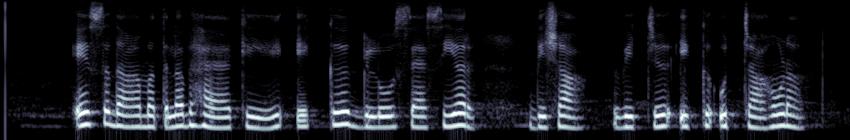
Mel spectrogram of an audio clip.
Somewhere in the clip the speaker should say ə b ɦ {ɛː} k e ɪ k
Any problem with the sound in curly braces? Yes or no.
no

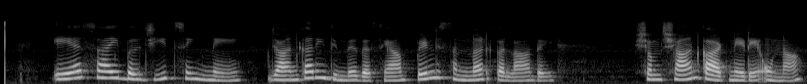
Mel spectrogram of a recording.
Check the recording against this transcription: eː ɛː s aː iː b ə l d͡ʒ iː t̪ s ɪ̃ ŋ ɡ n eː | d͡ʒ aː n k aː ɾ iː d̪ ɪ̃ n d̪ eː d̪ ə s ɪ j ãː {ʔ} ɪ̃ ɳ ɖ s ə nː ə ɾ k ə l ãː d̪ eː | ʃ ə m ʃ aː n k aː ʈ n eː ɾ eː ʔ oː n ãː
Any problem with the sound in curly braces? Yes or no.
yes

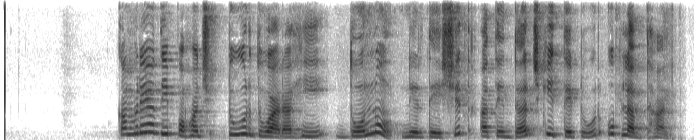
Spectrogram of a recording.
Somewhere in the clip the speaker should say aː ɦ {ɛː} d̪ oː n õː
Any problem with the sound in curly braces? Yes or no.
yes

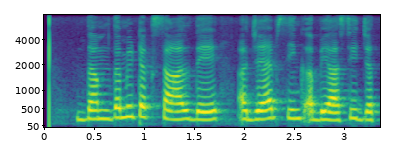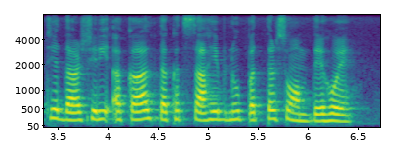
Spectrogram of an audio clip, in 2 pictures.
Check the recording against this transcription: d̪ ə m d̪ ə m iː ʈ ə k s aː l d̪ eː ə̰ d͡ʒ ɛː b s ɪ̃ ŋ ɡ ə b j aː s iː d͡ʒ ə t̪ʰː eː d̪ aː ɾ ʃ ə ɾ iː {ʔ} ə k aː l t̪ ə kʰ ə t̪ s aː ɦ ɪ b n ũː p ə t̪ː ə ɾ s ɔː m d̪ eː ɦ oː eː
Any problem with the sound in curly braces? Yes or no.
no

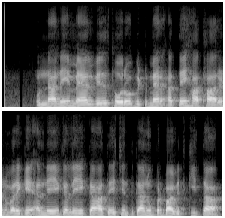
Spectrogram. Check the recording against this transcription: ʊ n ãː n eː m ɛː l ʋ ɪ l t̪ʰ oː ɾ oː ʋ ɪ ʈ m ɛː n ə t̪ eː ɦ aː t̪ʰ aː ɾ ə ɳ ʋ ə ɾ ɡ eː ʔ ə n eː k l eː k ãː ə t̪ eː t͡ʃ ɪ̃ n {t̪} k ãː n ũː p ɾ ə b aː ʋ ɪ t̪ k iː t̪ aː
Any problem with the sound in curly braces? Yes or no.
no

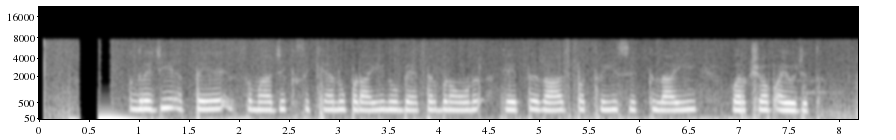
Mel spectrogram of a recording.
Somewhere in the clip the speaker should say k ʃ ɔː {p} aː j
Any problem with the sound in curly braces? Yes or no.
no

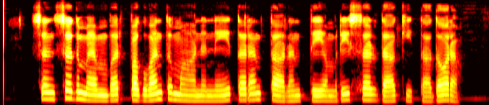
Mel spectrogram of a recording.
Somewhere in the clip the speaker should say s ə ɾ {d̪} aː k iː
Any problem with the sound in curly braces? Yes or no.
no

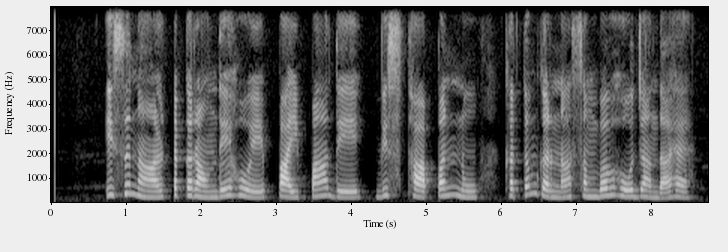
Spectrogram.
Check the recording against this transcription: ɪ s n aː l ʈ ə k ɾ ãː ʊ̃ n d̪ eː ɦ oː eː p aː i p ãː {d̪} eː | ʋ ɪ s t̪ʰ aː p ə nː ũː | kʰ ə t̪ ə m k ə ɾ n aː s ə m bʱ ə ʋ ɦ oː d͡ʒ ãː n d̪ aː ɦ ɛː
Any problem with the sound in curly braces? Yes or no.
no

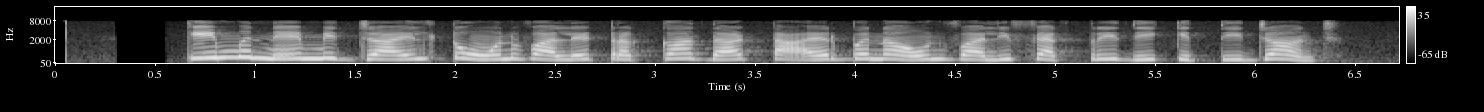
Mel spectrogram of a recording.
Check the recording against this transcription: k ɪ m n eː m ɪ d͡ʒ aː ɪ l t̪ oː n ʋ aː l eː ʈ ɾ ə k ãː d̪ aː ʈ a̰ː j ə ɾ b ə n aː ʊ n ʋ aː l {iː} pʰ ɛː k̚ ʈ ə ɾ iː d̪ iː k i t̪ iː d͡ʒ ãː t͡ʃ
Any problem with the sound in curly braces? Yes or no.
no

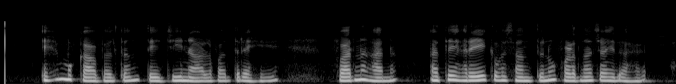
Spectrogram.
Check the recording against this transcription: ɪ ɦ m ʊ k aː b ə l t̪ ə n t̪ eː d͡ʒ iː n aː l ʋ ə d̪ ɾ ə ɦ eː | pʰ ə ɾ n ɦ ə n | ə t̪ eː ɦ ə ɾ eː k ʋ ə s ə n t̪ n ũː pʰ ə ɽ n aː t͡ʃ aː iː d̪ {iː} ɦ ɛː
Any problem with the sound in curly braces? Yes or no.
yes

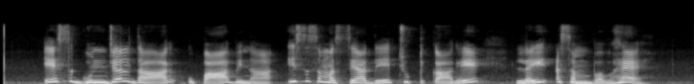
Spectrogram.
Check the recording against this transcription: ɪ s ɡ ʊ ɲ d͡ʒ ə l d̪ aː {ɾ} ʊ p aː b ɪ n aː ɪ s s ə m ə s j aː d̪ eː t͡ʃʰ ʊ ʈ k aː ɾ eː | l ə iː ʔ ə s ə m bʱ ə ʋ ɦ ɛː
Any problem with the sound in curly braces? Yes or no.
no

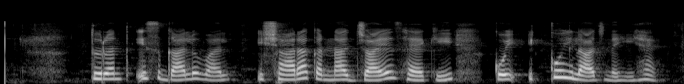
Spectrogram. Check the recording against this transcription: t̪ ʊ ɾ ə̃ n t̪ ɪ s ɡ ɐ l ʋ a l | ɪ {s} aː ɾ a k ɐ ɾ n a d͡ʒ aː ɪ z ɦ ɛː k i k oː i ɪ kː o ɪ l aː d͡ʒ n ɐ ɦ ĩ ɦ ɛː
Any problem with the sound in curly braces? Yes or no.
yes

